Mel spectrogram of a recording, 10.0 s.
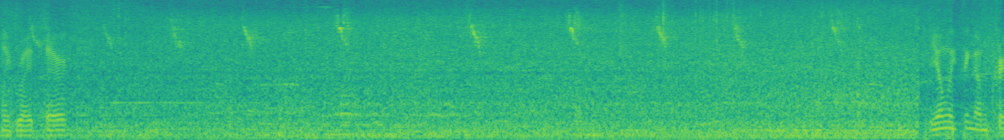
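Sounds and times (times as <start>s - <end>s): steady outdoor noise: 0.0s - 10.0s
street traffic passing: 0.0s - 10.0s
bird chirping: 0.2s - 3.6s, 5.6s - 9.2s.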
